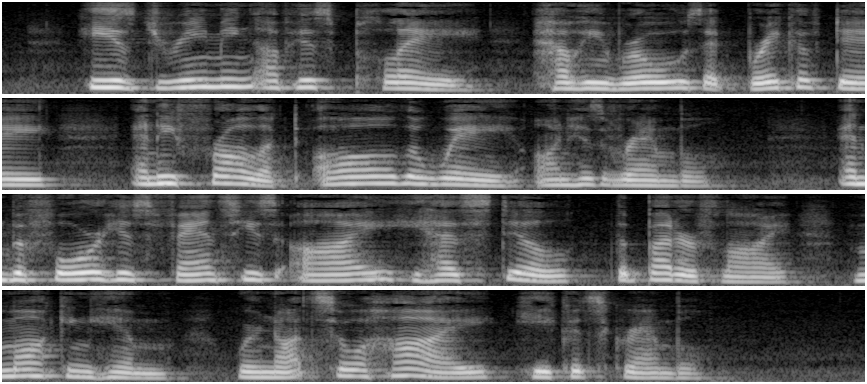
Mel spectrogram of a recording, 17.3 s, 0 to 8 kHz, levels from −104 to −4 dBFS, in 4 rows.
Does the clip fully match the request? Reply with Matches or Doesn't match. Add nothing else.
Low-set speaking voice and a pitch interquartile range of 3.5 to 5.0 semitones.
Doesn't match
